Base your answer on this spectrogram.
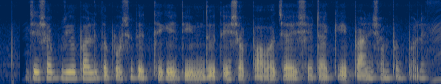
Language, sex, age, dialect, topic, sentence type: Bengali, female, 31-35, Northern/Varendri, agriculture, statement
